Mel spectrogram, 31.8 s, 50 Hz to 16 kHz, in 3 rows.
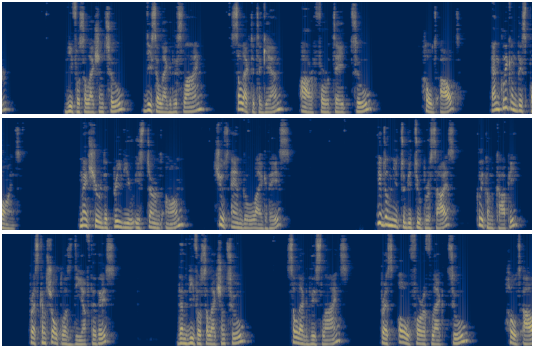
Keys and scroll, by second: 1.6 v, 6.1 r, 7.7 space, 22.7 ctrl+d, 24.0 v, 29.3 o.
